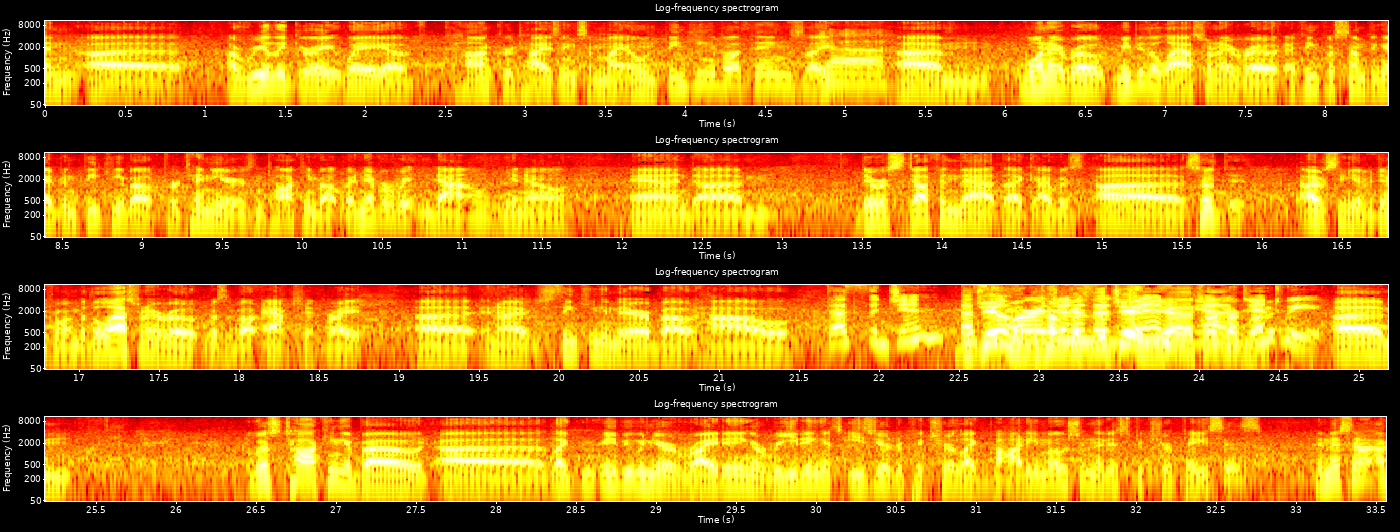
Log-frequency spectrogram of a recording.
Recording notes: Live from the conference floor at AWP 2023.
